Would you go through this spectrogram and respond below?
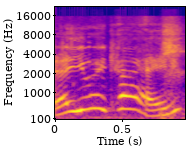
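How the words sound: It sounds like a casual, polite formality.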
